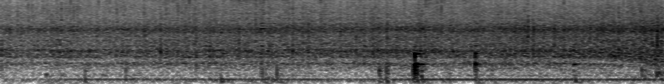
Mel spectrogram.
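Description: Vegetables sizzling in a hot wok on a high flame as cooked rice is tipped in, a steady frying hiss with a low hum underneath. A couple of light knocks come a little after three seconds in.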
